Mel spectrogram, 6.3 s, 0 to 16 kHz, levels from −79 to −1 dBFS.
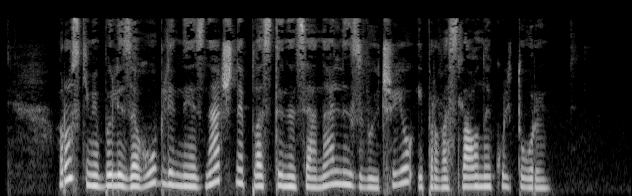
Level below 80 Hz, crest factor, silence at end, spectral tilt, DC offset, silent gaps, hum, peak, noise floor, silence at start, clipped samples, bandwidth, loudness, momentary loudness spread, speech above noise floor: -50 dBFS; 18 dB; 0.85 s; -5 dB/octave; under 0.1%; none; none; -4 dBFS; -64 dBFS; 0.6 s; under 0.1%; 11.5 kHz; -20 LUFS; 7 LU; 44 dB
